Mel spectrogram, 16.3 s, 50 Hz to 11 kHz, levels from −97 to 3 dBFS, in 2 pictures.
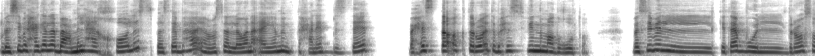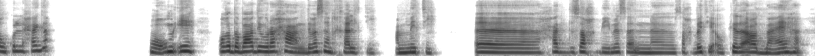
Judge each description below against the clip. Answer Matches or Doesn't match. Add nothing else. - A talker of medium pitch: Doesn't match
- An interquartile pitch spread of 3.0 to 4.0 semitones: Matches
